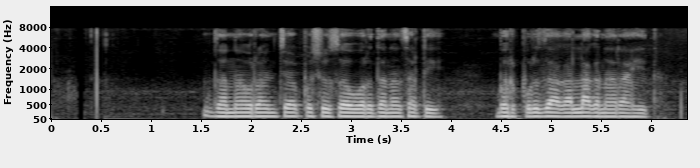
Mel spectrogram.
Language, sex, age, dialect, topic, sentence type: Marathi, male, 18-24, Standard Marathi, agriculture, statement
